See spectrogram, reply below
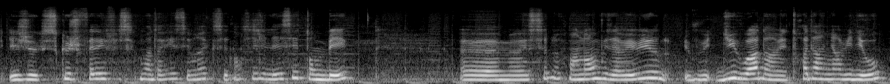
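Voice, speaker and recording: A teenage girl with a slushy lisp on her s sounds, talking casually and haltingly as she answers questions in a vlog. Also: fairly high pitch, warm tone. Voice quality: slushy lisp from new dental brace. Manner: hesitant, stumbling over words. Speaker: YouTube gamer answering viewer questions.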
